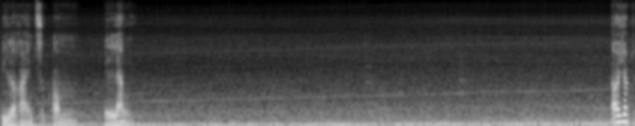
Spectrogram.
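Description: A spacecraft's engine hums low and steady.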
